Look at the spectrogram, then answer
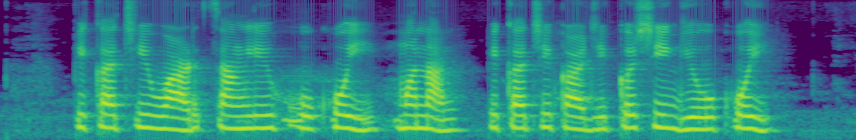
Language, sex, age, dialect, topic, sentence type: Marathi, female, 31-35, Southern Konkan, agriculture, question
